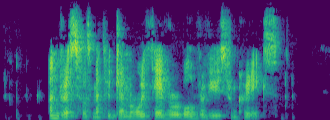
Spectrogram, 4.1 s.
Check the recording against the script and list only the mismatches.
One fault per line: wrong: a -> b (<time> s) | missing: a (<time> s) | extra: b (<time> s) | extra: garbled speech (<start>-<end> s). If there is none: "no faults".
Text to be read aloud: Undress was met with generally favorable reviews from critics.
no faults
